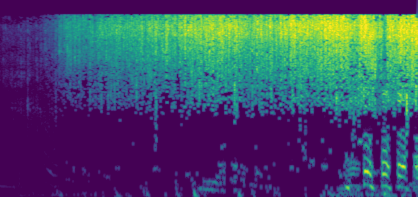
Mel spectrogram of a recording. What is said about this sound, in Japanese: 焼きそばを焼き始めました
